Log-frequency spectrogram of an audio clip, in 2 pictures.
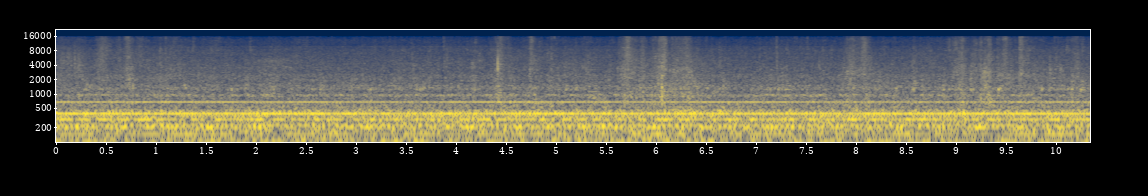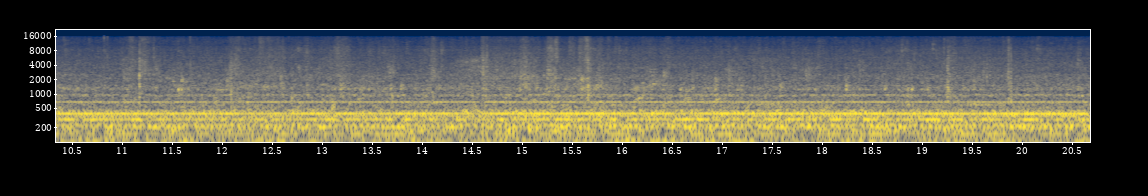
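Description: Soft bread tears apart with faint crackling of crust.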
